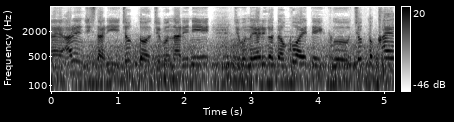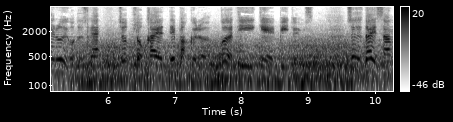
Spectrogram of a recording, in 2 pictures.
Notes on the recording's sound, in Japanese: 福井県へ向かう車の中でドライビング対談収録をいたしました。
